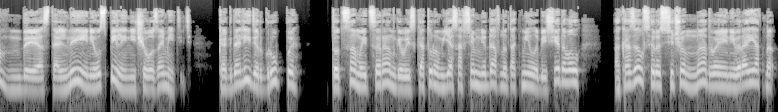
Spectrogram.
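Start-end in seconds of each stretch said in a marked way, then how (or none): none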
